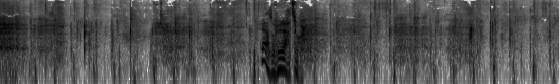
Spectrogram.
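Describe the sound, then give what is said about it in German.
Horse hooves clip-clop in an uneven walking rhythm as horses are moved to another paddock, with a brief whinny-like sound midway and a person speaking briefly over the steps outdoors. “So, hier werden irgendwelche Pferde überführt auf eine andere Koppel sehr interessant.”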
